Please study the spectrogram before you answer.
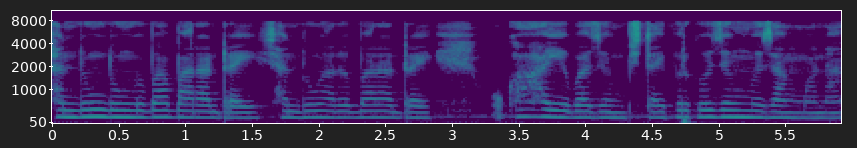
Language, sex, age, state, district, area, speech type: Bodo, female, 18-30, Assam, Kokrajhar, rural, spontaneous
